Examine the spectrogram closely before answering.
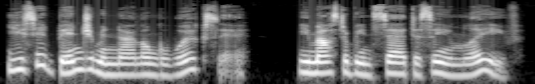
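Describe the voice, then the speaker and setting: A woman voicing a patient male investigator with an Australian accent, who asks gentle, probing questions in a storybook reading. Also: mid-range voice, fairly quick, no room sound, clean studio sound, natural voice. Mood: calm.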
